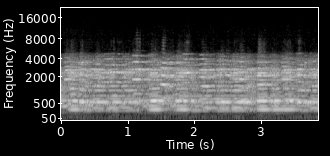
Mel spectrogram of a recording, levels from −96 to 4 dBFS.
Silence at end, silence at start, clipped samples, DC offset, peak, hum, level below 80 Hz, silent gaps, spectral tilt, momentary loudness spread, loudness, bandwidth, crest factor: 0 s; 0 s; under 0.1%; under 0.1%; -2 dBFS; none; -70 dBFS; none; -3 dB/octave; 3 LU; -16 LUFS; 5.6 kHz; 14 dB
